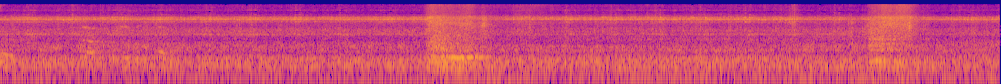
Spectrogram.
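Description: Commercial strip-cut paper shredder running steadily with a thin high whine, with two louder bursts of sheets being cut: one about four seconds in lasting about half a second, and a shorter one near the end.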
